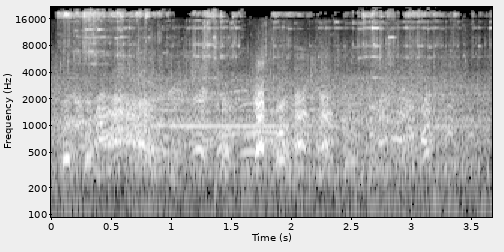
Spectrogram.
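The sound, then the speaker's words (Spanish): A pack of dogs barks and yips excitedly in a continuous, overlapping clamor, with high whines mixed in. The noise is loud, peaking briefly partway through. “Pero los lobos encontraron algo.”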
